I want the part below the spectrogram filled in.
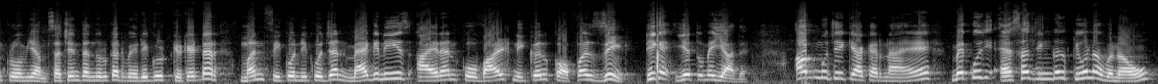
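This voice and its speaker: A man with a high voice teaches chemistry through a playful story and mnemonic jingles. He keeps quizzing his students and chants rhythmic phrases and sound effects to make the material stick.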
